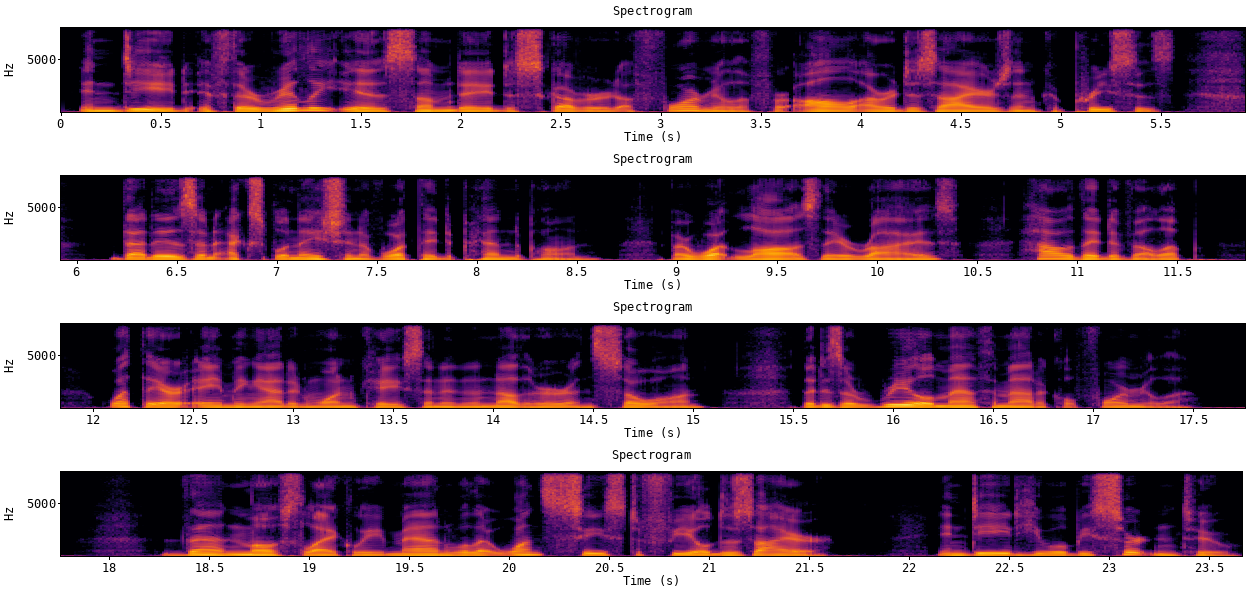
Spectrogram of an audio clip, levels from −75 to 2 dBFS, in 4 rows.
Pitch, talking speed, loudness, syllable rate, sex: 110 Hz, 170 wpm, -18 LUFS, 5.4 syllables/s, male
